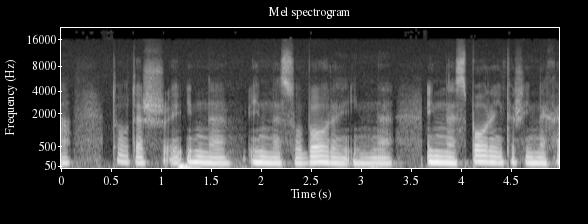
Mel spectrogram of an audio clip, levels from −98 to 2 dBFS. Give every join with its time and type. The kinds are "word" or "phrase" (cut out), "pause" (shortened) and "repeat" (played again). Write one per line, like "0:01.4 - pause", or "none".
0:03.6 - pause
